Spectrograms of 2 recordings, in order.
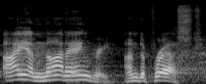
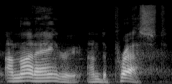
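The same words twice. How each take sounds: First: Firmly spaced "I am not angry", pitched up; mock insistence, leaning on "not"; retold protest, stressing "am not"; insistent denial. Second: Said in the usual way. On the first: Repeated, firmer denial to psychiatrist.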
